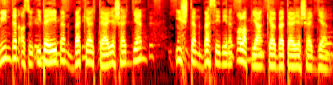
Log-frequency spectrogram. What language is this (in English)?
Hungarian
